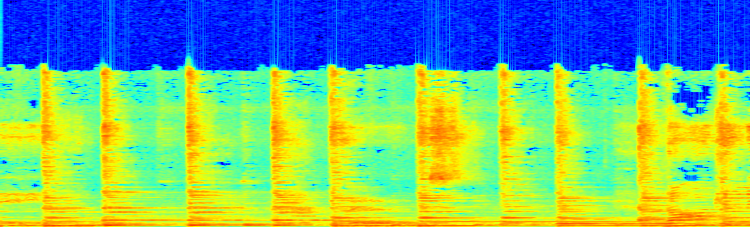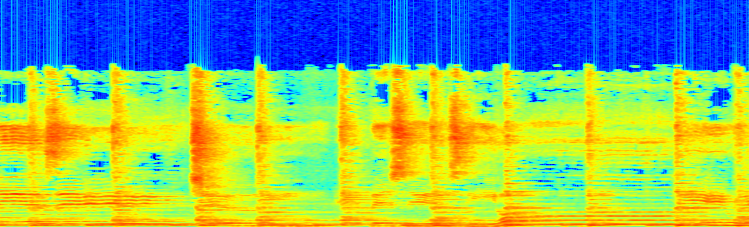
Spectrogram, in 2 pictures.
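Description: Acoustic ukulele strummed in a steady rhythm of chords, about two strums a second, in a small room.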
